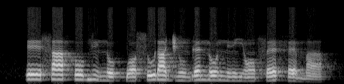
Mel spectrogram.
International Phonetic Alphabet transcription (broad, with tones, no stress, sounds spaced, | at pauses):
e˧ s a˦ h o˦ ɡ ĩ˦˨ n o˨ ɡ͡b ɔ˨ s u˨˦ ɾ a˧ d͡ʒ ũ˨ ɡ ɛ˨˦ n o˧ n ĩ˨ j ɔ̃˨ f ɛ˨˦ h ɛ˦˨ m a˨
